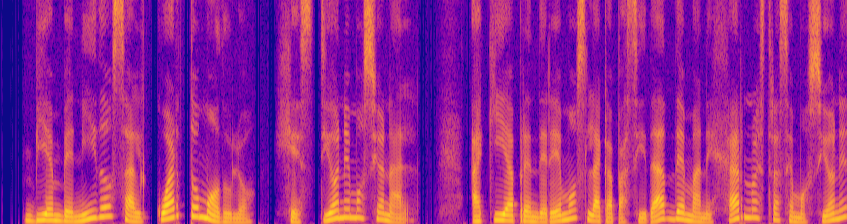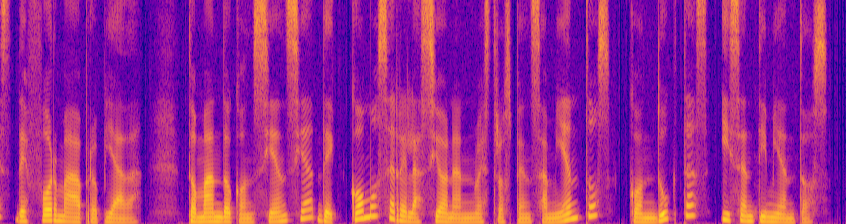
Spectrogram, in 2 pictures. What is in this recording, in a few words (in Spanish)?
locucion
